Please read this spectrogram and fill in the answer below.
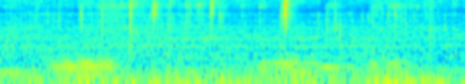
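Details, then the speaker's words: Rear-wheel-drive Sorento turning right, with steering-wheel vibration and no noise turning left: low droning hum rising and fading in waves over road rumble; mechanic diagnoses worn hub bearing loaded as weight shifts. "막 우욱 소리가 나죠. 핸들까지 진동이 오면서 옵니다. 이것은 허브 베어링이에요."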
